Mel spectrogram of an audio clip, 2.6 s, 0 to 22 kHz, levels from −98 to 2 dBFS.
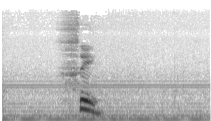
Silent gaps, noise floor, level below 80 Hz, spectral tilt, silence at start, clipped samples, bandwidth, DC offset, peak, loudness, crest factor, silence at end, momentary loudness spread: none; -50 dBFS; -50 dBFS; -4.5 dB/octave; 0.8 s; under 0.1%; 16 kHz; under 0.1%; -8 dBFS; -24 LUFS; 22 dB; 1.4 s; 27 LU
